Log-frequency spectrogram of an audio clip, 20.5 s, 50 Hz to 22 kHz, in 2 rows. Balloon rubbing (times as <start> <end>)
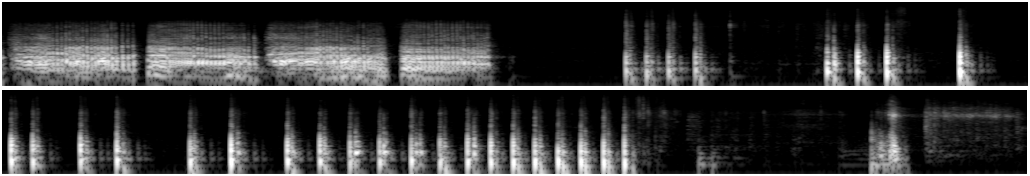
0.0 5.0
